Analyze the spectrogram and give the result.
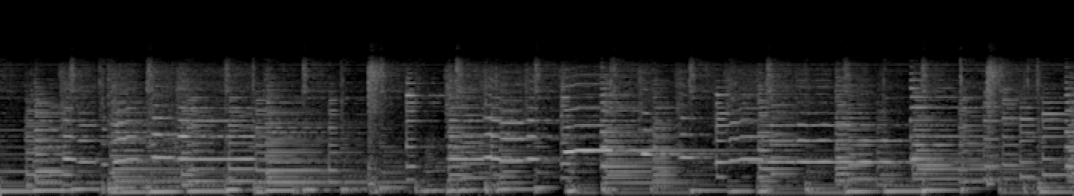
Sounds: Music

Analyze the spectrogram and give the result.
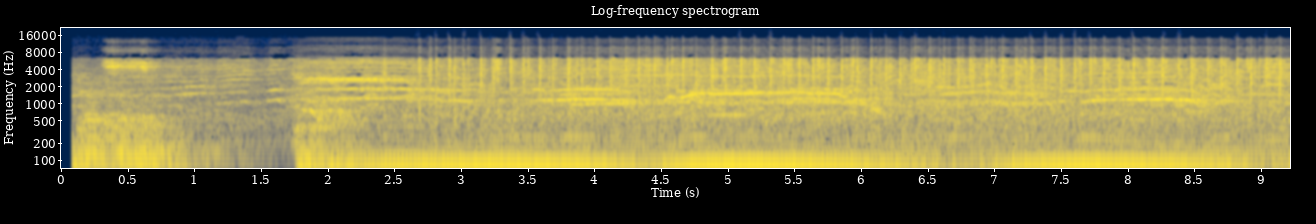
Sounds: rope skipping

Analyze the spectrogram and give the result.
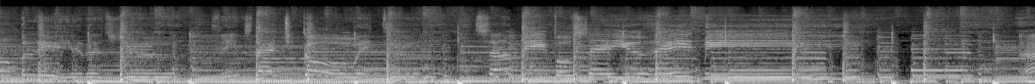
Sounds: playing gong

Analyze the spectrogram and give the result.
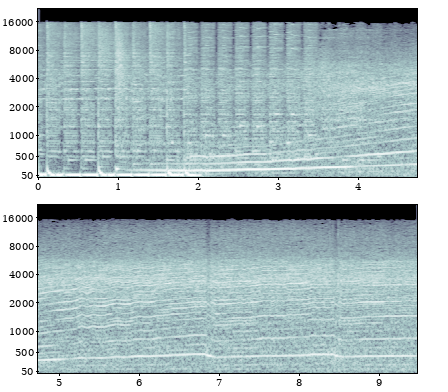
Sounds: Music, Accelerating, Vehicle

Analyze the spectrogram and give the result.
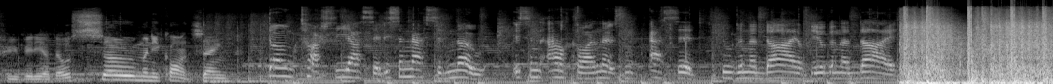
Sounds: Speech, Music

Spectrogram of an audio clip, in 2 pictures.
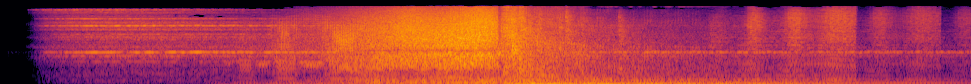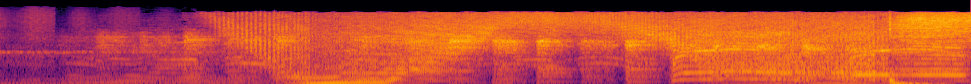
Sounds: Music, Techno

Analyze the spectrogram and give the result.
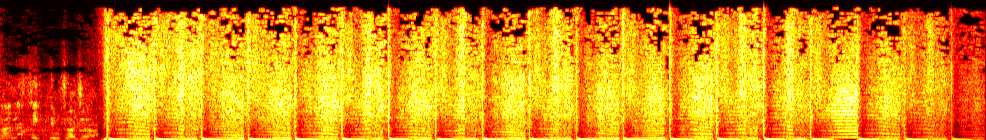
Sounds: Dubstep, Electronic music, Music, Speech

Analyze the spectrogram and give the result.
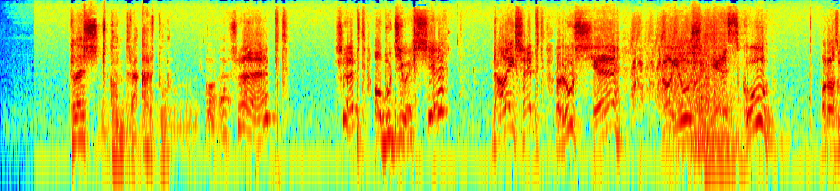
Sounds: Speech

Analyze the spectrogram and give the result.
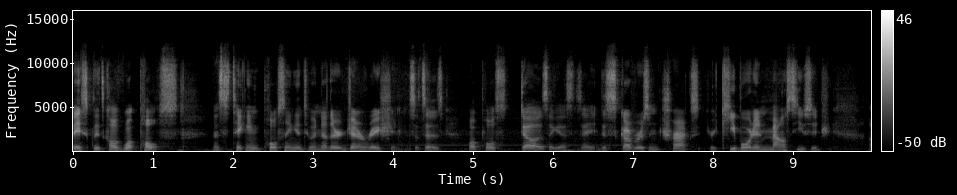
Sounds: Speech

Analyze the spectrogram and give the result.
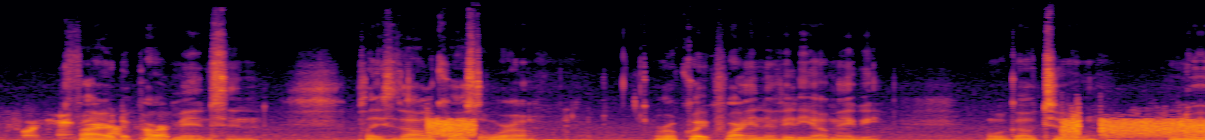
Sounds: police radio chatter

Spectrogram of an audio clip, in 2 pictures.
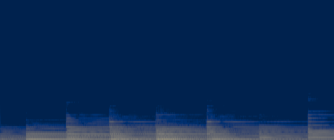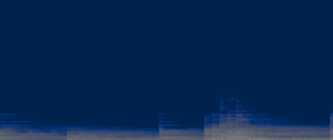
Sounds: Music, Tender music

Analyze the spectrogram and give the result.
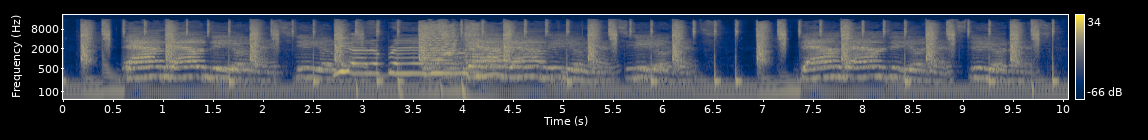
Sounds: Music

